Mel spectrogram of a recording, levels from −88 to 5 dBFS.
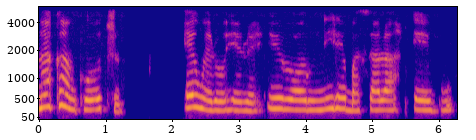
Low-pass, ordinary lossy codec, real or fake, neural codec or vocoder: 5.4 kHz; none; fake; codec, 44.1 kHz, 7.8 kbps, DAC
